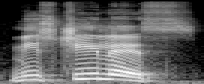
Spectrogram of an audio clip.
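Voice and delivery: reading "Mis chiles" in Spanish; Spanish expression. Shown as a demonstration. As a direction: savour "Mis chiles" slowly. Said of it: "some Spanish expressions".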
